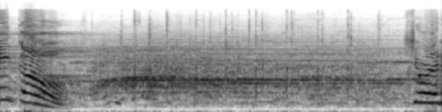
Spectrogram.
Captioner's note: audience cheering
